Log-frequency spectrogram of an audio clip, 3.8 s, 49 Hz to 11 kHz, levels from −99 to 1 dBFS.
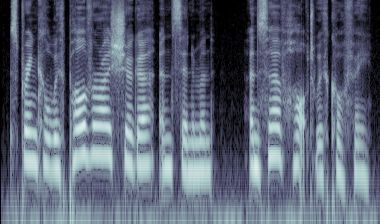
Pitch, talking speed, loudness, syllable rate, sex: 205 Hz, 175 wpm, -19 LUFS, 6.2 syllables/s, female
